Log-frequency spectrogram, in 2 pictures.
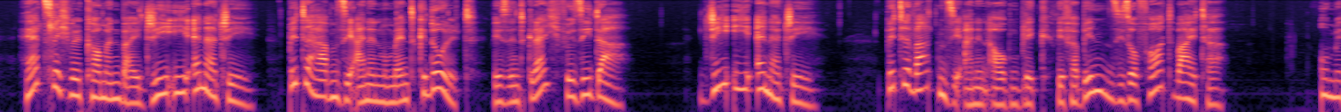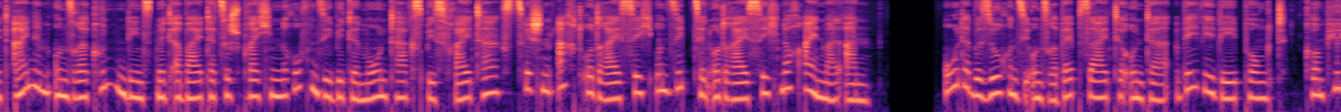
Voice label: Female German IVR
